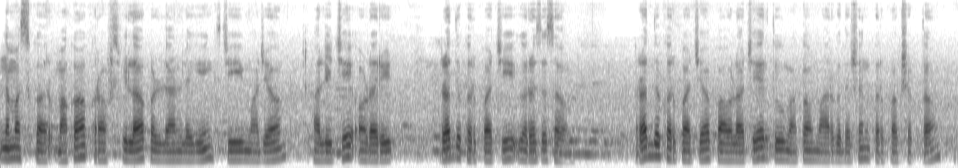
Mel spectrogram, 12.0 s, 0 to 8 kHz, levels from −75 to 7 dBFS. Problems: constant background noise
